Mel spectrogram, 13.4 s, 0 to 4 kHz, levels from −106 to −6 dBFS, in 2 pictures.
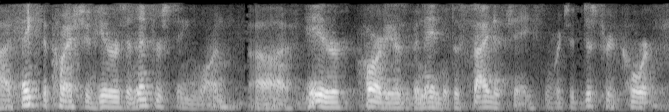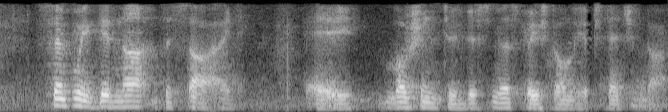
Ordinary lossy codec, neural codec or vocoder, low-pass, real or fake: AAC, 16 kbps; codec, 24 kHz, 0.9 kbps, WavTokenizer, medium music audio release; 3.6 kHz; fake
